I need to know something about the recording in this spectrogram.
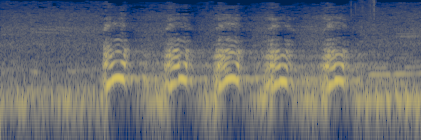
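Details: A German Shepherd dog barking in a quick, even series of five short, sharp barks, one roughly every quarter second, over a steady background hum.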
